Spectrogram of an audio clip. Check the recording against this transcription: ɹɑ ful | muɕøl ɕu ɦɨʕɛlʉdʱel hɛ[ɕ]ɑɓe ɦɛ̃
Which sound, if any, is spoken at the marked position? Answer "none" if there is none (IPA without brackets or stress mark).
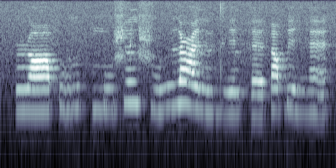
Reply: θ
